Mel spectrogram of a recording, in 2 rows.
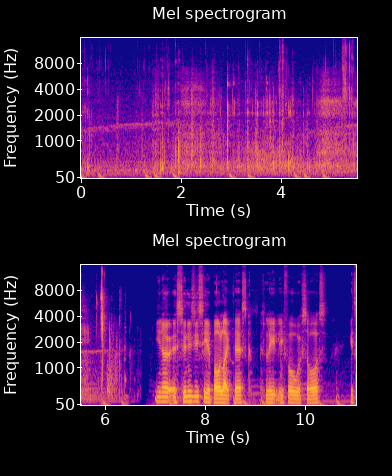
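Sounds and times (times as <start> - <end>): low thudding beat: 0.0 - 3.1, 10.6 - 10.9
wet biting and chewing: 0.0 - 6.7
mouth clicks and smacks: 1.3 - 6.6.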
